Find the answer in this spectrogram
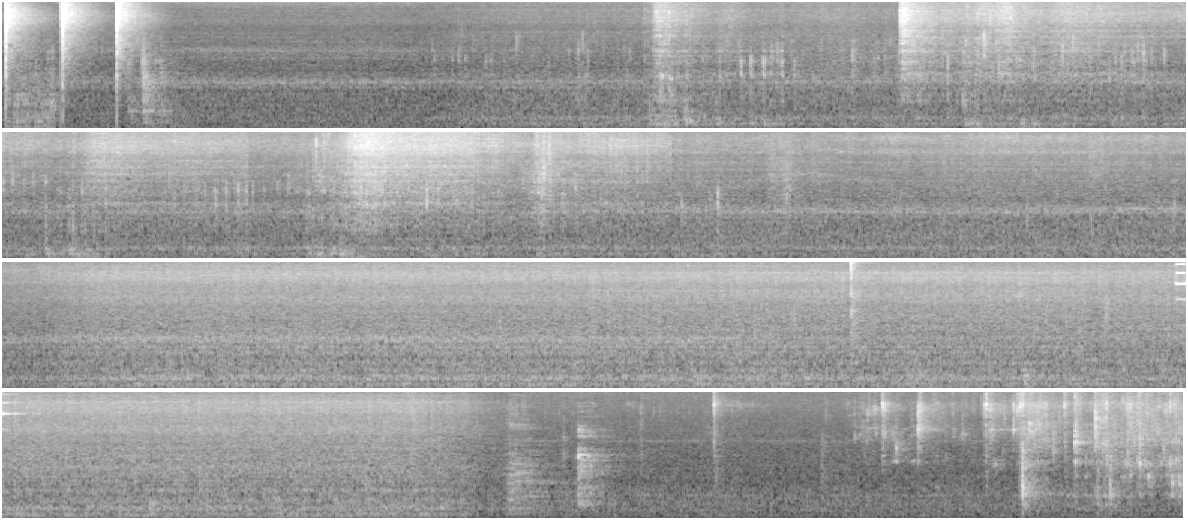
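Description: A few sharp clicks at the start, then a stainless saucepan of soy-based glaze sauce boiling on a gas burner. The boiling grows steadier and louder about halfway through.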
